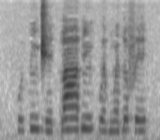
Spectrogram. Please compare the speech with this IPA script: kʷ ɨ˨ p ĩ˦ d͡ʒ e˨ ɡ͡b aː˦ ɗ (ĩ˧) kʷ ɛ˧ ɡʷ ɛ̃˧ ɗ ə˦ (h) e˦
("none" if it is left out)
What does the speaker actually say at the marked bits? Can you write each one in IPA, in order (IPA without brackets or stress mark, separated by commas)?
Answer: ĩ˦, f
